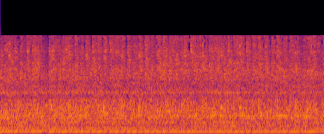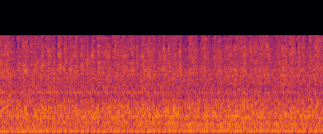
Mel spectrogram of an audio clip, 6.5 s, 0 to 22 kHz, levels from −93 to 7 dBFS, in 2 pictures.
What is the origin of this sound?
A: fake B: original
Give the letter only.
B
